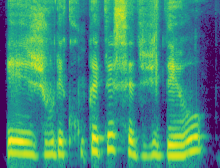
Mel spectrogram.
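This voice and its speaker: A woman giving a slow, measured devotional reading and reminder, pausing often between phrases. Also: medium pitch, mellow, breathy edge, no echo. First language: not Arabic. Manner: slow, measured recitation with pauses. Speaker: religious reminder speaker.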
